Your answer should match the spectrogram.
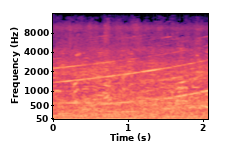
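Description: Slow siren-like whistling tones, several overlapping, each climbing steadily in pitch over a dense noisy background.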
